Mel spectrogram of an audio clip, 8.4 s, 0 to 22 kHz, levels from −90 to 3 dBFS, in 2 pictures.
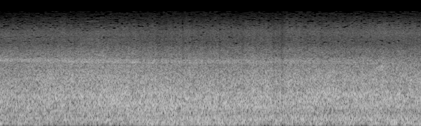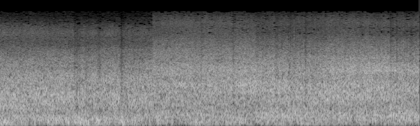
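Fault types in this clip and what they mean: Section at the wrong speed: from 5.75 s, sound plays 1.38 times fast, about five semitones high, likely a clock mismatch; spectrogram bands jump upward, waveform compresses.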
